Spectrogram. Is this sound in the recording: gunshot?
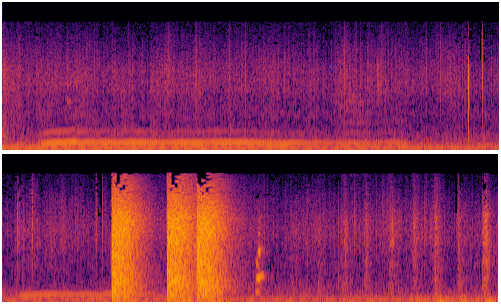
yes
